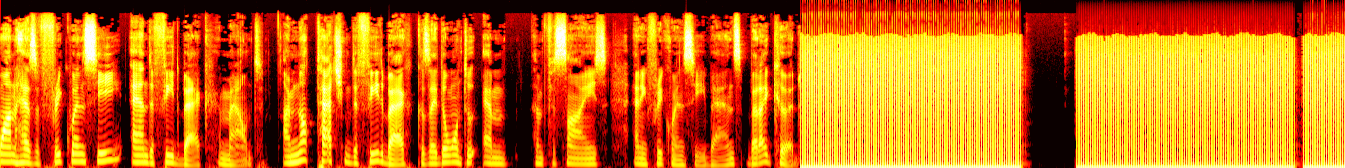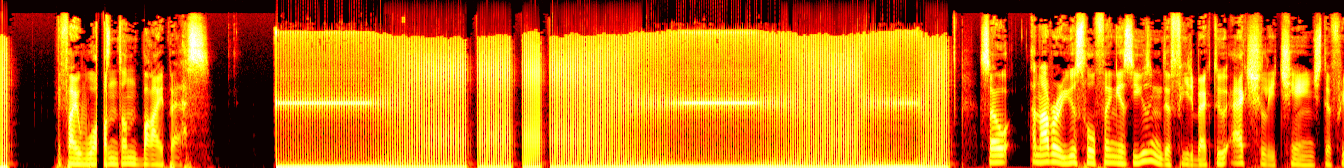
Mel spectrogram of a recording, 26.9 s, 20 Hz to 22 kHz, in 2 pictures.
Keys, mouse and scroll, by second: 8.7-10.1 drag, 10.2 click, 11.0-12.2 drag, 12.2 click, 15.6 click, 17.0-23.0 drag.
